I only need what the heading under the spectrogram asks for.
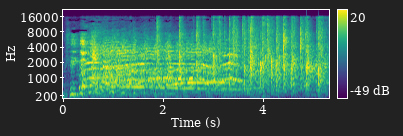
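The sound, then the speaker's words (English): A live audience laughs and cheers, with voices rising and falling, then breaks into steady, loud applause, a dense patter of many hands clapping that carries on to the end. “Saying is bad enough, applauding it is even worse.”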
